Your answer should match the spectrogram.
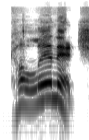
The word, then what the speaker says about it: Kalinich: to be here with Stephen J. Kalinich. Is that correct way to pronounce it? That is right, my friend. You're the first one, well, one of the first ones that pronounced it right.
